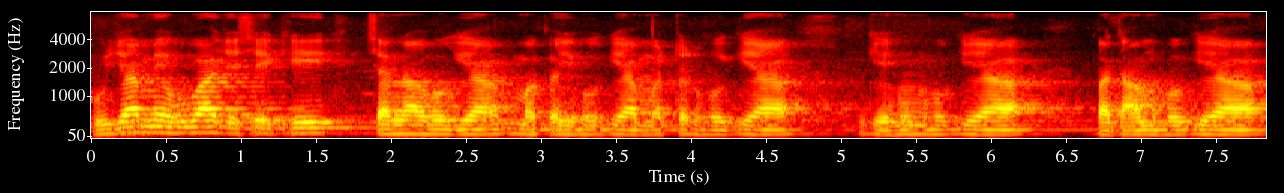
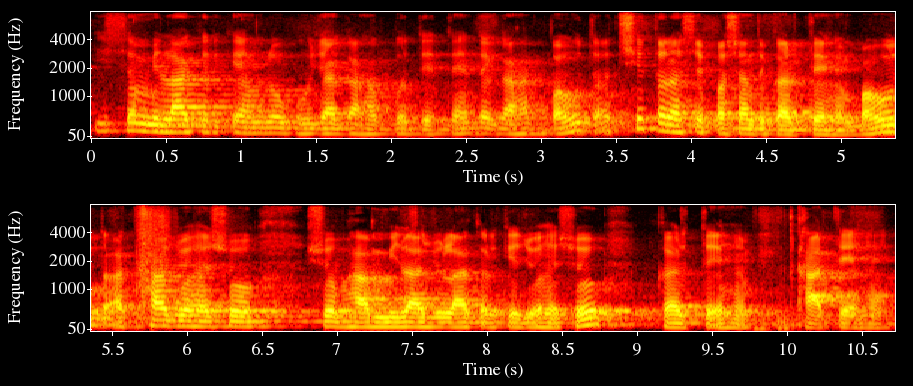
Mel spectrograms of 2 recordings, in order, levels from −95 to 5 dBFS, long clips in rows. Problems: background sounds at intervals, echo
